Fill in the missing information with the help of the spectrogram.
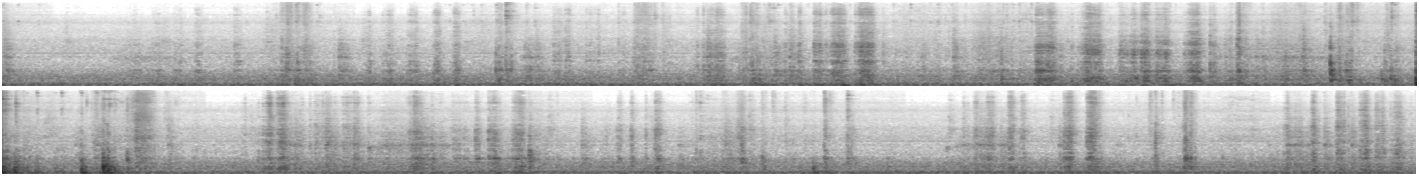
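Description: Hands and a small hand tool scraping and picking at the welt of a leather boot, making scattered small scrapes and clicks, with two louder knocks about halfway through. A steady low hum runs underneath.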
